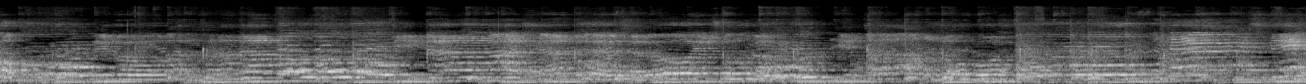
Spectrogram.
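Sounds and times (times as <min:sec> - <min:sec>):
group vocals: 0:00.0 - 0:13.0
lead singer at a microphone: 0:00.0 - 0:13.0
plucked lutes playing rhythm: 0:00.0 - 0:13.0.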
